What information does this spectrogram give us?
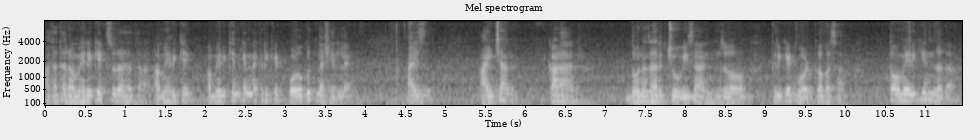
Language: Konkani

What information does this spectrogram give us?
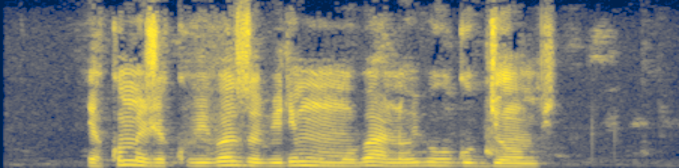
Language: Kinyarwanda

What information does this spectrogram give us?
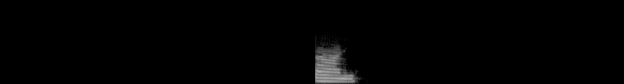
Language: Dogri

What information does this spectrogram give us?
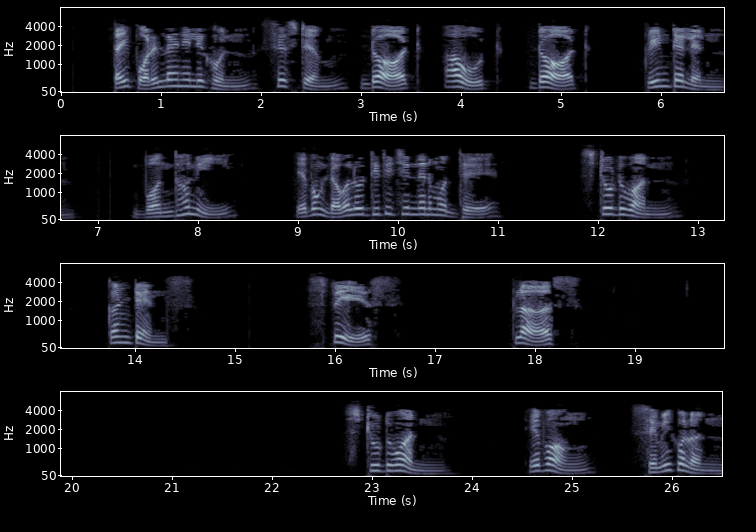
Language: Bangla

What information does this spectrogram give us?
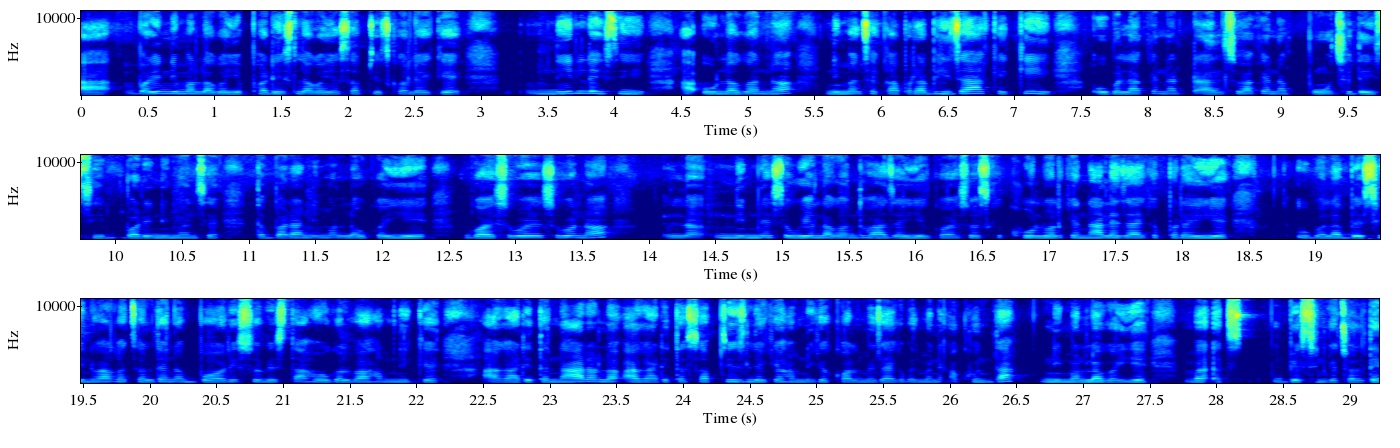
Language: Kochila Tharu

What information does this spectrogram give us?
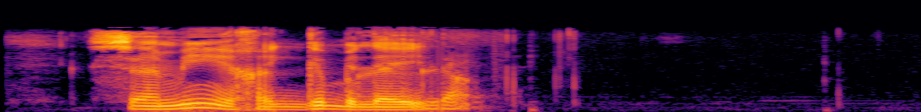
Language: Kabyle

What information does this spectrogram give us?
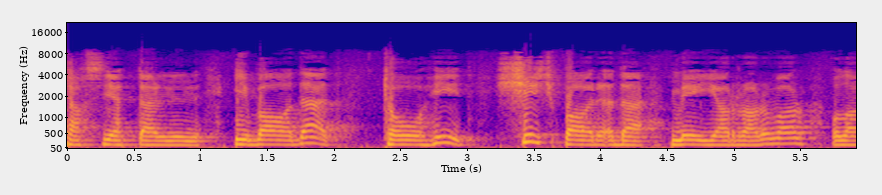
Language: Turkish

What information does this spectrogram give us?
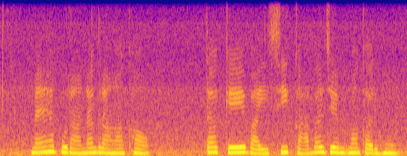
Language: Chhattisgarhi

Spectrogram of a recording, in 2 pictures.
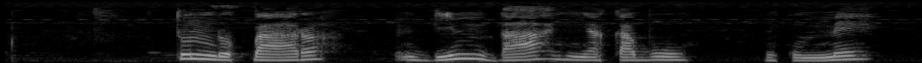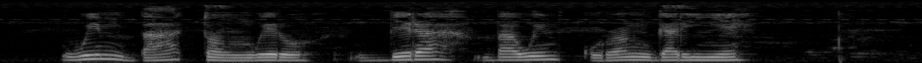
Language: Baatonum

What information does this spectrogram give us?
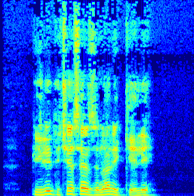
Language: Kurdish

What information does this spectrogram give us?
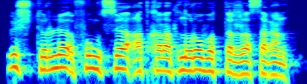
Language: Kazakh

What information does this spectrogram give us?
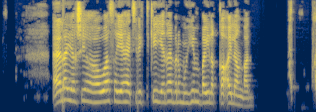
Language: Uyghur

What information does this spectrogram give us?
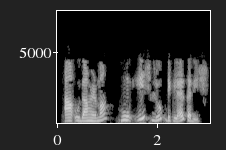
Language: Gujarati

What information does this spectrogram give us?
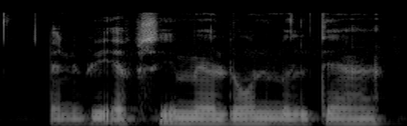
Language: Maithili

